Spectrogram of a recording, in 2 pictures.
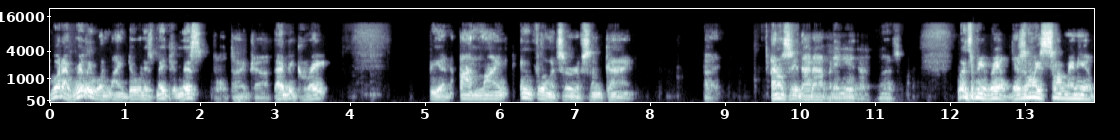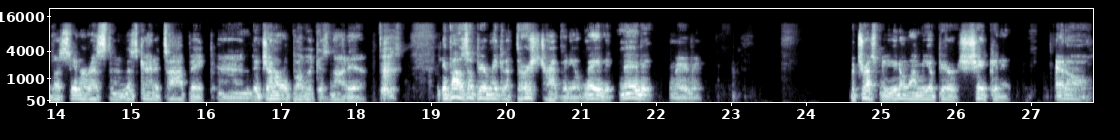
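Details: Real adult laryngectomee speaking after total laryngectomy, now back at work. The finding is alaryngeal speech after total laryngectomy.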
